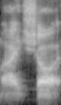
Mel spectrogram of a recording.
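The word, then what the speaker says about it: עשו: And it says, and they called his name Ishawa, Esau. That's how you say it, Bahalashwan Kodash in the Holy Tongue.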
